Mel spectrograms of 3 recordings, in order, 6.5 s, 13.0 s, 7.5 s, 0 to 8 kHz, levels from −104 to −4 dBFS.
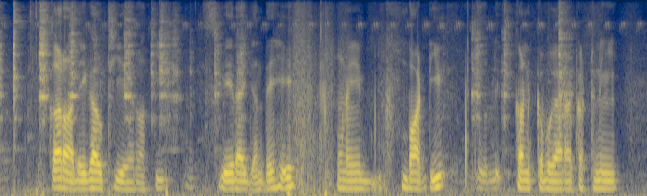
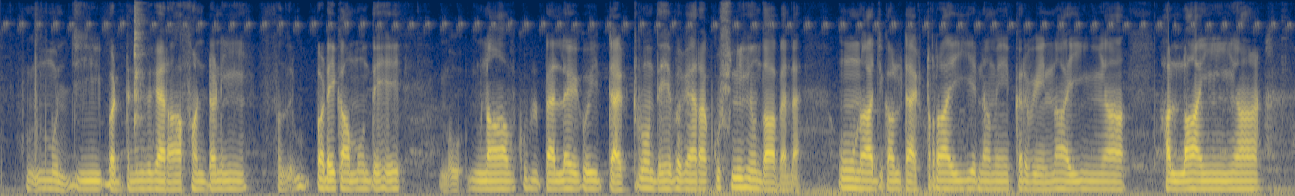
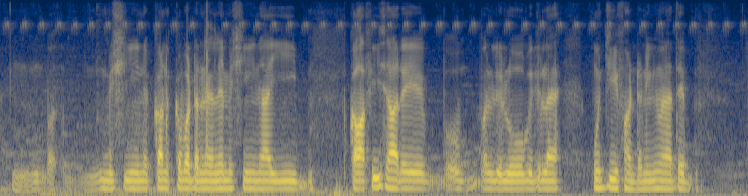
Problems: none marked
